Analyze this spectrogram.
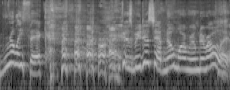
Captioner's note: both laughing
